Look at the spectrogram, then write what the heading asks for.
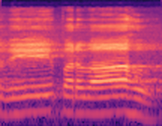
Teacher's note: ਇਹ ਵੇ ਜਿਹੜਾ ਹੈ ਇਹਨੂੰ ਥੋੜ੍ਹਾ ਜਿਹਾ ਬਿਲਕੁਲ ਥੋੜ੍ਹਾ ਜਿਹਾ ਆਪਾਂ ਲੰਬਾ ਕਰਕੇ ਥੋੜ੍ਹਾ ਜਿਹਾ ਅੱਡ ਪੜਾਂਗੇ। ਕਈ ਜਿਹੜੇ ਨੇ ਵੇਪਰ ਕਹਿ ਕੇ ਫਿਰ ਵਾਹੋ ਕਹਿੰਦੇ ਨੇ, ਵੇਪਰ ਵਾਹੋ ਐ ਨਹੀਂ, ਇਹ ਵਾਵਾ ਜਿਹੜਾ ਹੈ ਇਹ ਨਾਲ ਥੋੜ੍ਹਾ ਜਿਹਾ ਸੰਬੰਧਕ ਕਰਕੇ ਵੇ ਪ੍ਰਵਾਹ।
